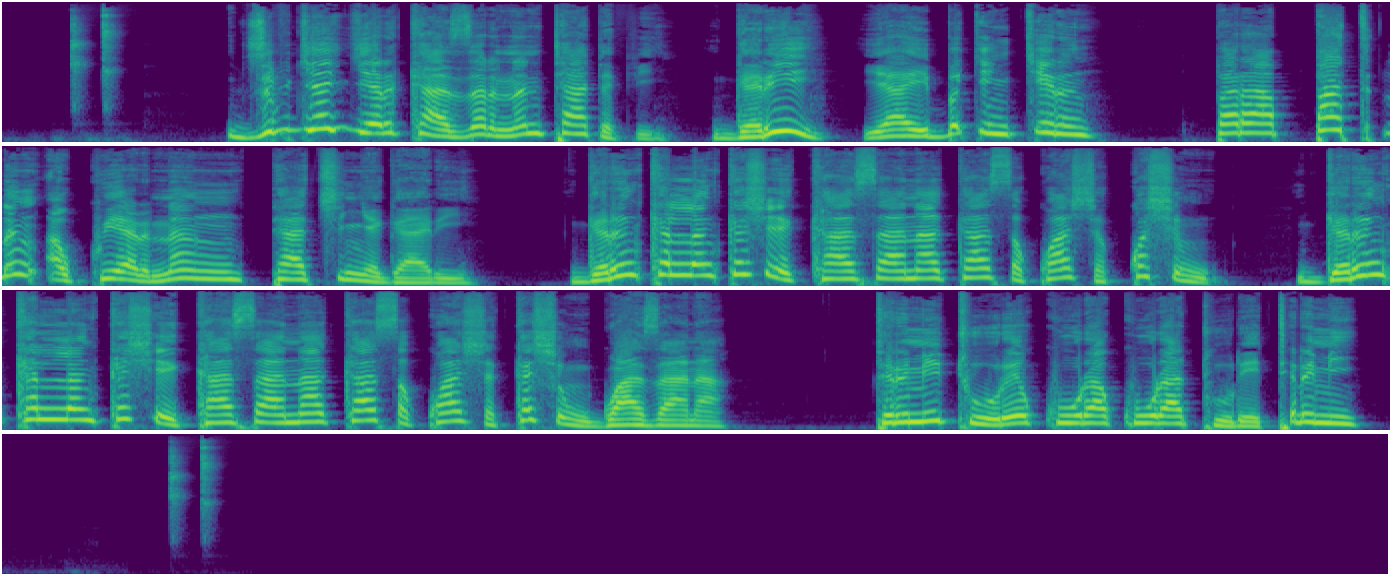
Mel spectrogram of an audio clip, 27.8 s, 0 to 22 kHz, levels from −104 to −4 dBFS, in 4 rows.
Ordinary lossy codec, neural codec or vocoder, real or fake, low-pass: none; none; real; none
